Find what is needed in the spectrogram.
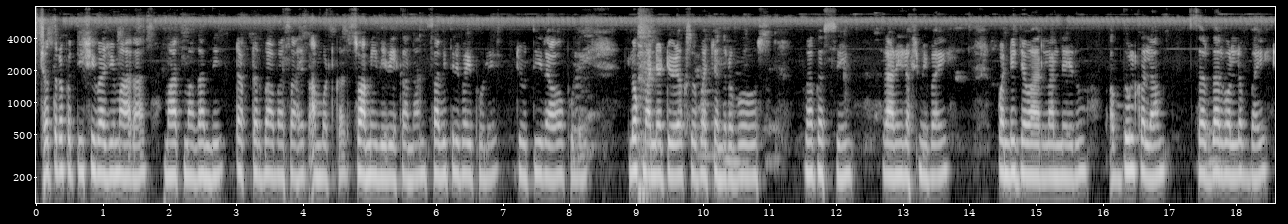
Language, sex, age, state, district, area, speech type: Marathi, female, 60+, Maharashtra, Wardha, rural, spontaneous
